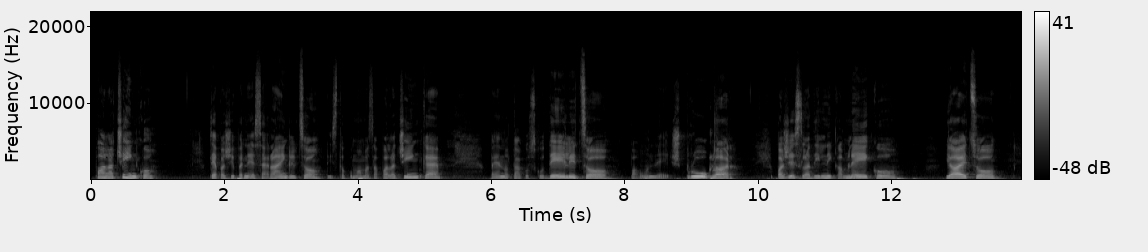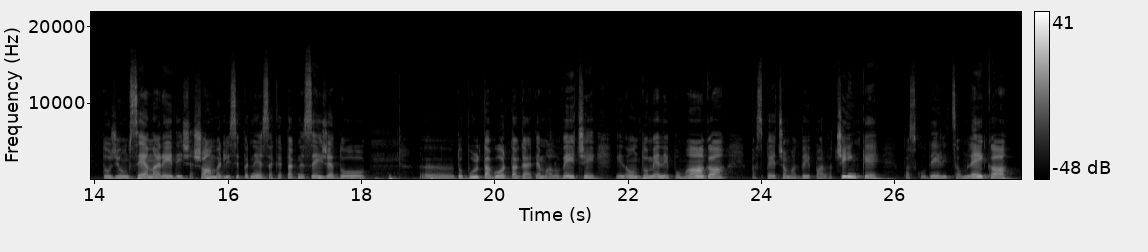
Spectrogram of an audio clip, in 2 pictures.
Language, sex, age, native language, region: Slovenian, female, 60+, Slovenian, Drava region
